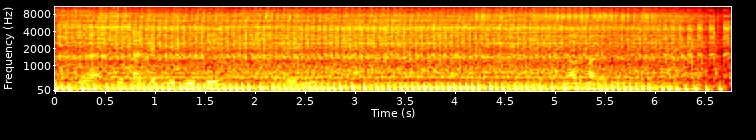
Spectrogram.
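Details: Early-generation Honda Revo carburetted single-cylinder motorcycle, hard to start and dies on throttle: choppy, uneven idle that sags and dies; ignition coil spark checked normal, spark plug black and dry; cause was a clogged carburetor jet.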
